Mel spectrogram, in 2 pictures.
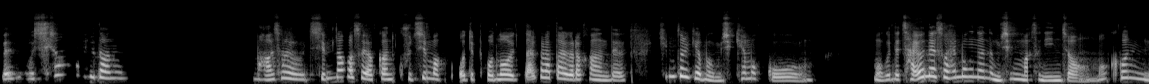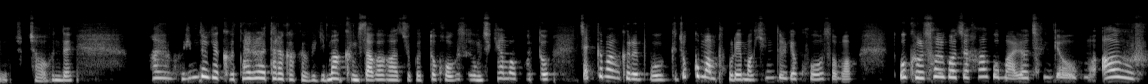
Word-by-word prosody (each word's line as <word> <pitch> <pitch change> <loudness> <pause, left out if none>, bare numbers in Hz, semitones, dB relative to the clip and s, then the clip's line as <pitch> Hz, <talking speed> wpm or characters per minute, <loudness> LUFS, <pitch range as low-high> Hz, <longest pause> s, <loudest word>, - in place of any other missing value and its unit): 근데 250 +1 0
뭐 255 0 -6
싫어하기보다는 340 - -3 1.2
맞아요. 235 +1 0
집 245 +4 -5
나가서 330 -3 +1
약간 240 +1 +2
굳이 260 +4 -5
막 240 -2 -1
어디 235 - -1
버너 225 +1 +4
딸그락 315 -2 +1
딸그락 235 -3 +3
하는데 195 -4 0 0.3
힘들게 370 -6 +2
막 215 -5 0
음식 175 +8 -6
해 270 - -1
먹고 175 - -3 0.6
뭐 185 - -1
근데 220 +2 -1
자연에서 350 - +4
해 305 - -1
먹는 350 -3 0
음식 230 +3 0
맛은 205 -2 -1
인정. 180 -3 -1
뭐 - - -5
그건 275 -8 -3
좋죠. - - -8
근데 200 -2 -1 0.8
아휴 295 -1 -2
힘들게 330 +3 +4
그 235 -4 -3
딸그락 280 +2 +4
딸그락 250 -5 +1
그 200 -4 -3
이만큼 225 0 +3
싸가 210 +1 +4
가지고 205 0 -1
또 230 - 0
거기서 215 +1 -3
음식 200 +5 -3
해 275 - 0
먹고 260 -2 -3
또 235 +1 +4 0.3
쪼끄만 355 -4 +2
그릇 255 -4 +3
보 210 -1 0
쪼끄만 365 -6 +2
볼에 230 +1 +3
막 215 -2 0
힘들게 280 +1 -3
구워서 245 -1 -3
막 120 0 -6 0.4
또 315 - +5
그 305 -3 +4
설거지하고 345 +1 +2
말려 305 - 0
챙겨 320 +3 -5
오고 335 - -5
막 365 - -8
아휴. 320 -1 +5
255 Hz, 345 characters per minute, -21 LUFS, 215-310 Hz, 1.2 s, 또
